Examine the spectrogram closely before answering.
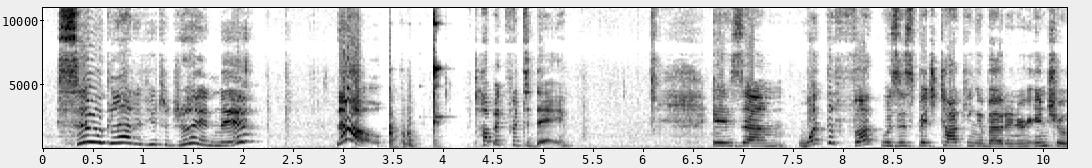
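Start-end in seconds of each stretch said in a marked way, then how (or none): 0.0-8.9 breathy vintage purr, high and loud; old-time talk show hostess voice; Missus Washington. Acted. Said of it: "Welcome back to Tea Time with Missus Washington".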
